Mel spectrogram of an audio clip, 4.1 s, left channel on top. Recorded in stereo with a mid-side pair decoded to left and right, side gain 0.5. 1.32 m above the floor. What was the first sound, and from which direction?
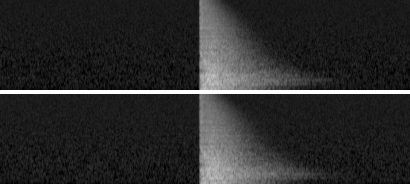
A gunshot, 20° left.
